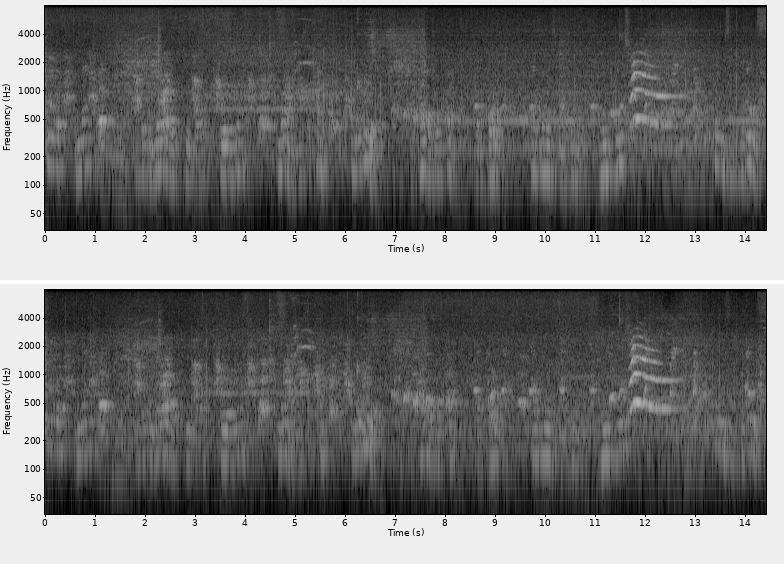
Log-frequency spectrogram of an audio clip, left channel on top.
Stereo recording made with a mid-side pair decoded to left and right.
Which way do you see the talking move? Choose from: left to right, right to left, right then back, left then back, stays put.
stays put.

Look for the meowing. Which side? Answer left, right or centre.
right.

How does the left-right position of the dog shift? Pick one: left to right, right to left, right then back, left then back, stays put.
left to right.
